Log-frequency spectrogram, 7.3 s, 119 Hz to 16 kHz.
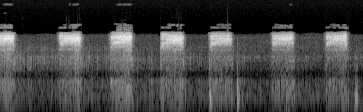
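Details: Owlets begging for food at home, dated 5-9-13: a steady series of seven harsh, breathy screeches, each under half a second, spaced about one second apart over a quiet background.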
